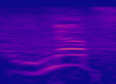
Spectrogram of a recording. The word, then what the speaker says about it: Knupp: Knupp's dad came up to me today and said we're saying his name wrong. It's Knupp, not Knupp. Knupp, yes.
